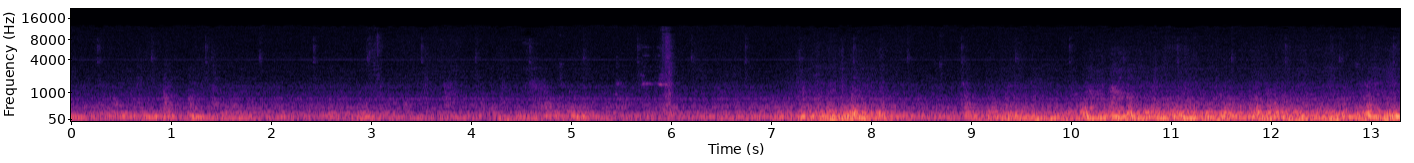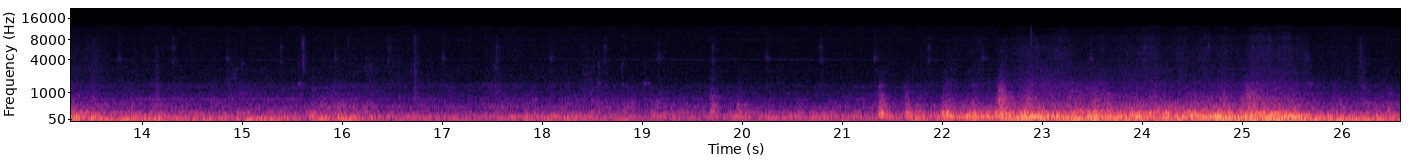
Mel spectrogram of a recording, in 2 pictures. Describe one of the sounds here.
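Wheels clatter over rail joints and points.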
